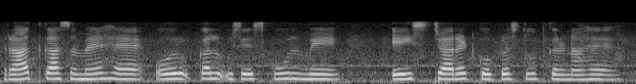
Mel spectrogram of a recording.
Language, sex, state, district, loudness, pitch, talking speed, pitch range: Hindi, male, Haryana, Rohtak, -15 LUFS, 245 Hz, 140 wpm, 235-255 Hz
